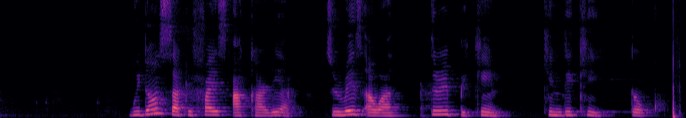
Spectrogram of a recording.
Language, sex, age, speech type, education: Nigerian Pidgin, female, 15-29, spontaneous, tertiary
